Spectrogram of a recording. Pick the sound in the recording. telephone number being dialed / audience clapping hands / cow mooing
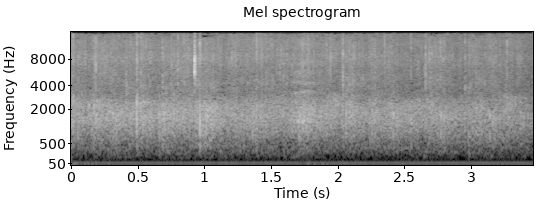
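audience clapping hands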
